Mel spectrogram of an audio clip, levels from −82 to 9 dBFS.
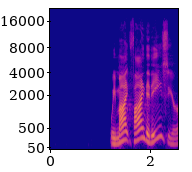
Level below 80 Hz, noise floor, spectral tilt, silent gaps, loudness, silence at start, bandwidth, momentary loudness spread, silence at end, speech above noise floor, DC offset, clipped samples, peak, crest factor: -76 dBFS; -83 dBFS; -4 dB/octave; none; -22 LUFS; 1.2 s; 18 kHz; 11 LU; 0 s; 61 dB; under 0.1%; under 0.1%; -6 dBFS; 20 dB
